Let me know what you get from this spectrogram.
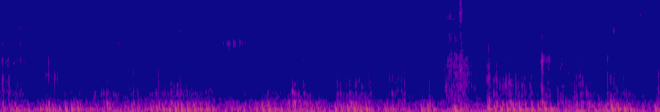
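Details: Purring from Kumba, a large male Savannah cat, when happy; the low, coarse rumble pulses continuously and evenly, with a few faint higher clicks and rustles over the top.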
